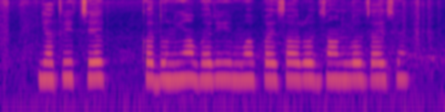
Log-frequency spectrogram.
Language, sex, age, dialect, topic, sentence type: Maithili, female, 25-30, Angika, banking, statement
